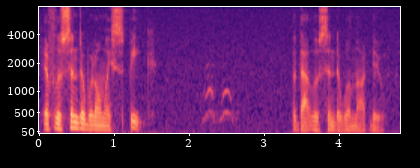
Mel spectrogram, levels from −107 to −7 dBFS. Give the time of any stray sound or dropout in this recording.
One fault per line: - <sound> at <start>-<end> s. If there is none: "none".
- bark at 2.1-2.7 s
